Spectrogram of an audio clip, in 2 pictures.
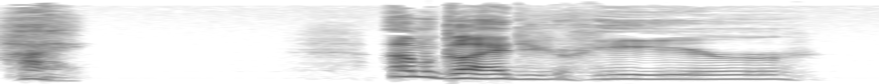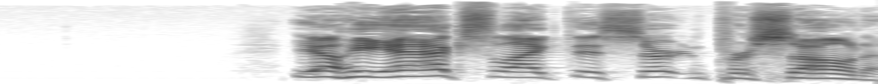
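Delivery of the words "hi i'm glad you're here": slow, low, soft creepy voice. Speaker imitates a man greeting someone at a press conference, creepy voice. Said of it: "My creepy voice".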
